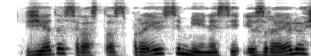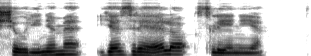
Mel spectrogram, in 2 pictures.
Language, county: Lithuanian, Panevėžys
